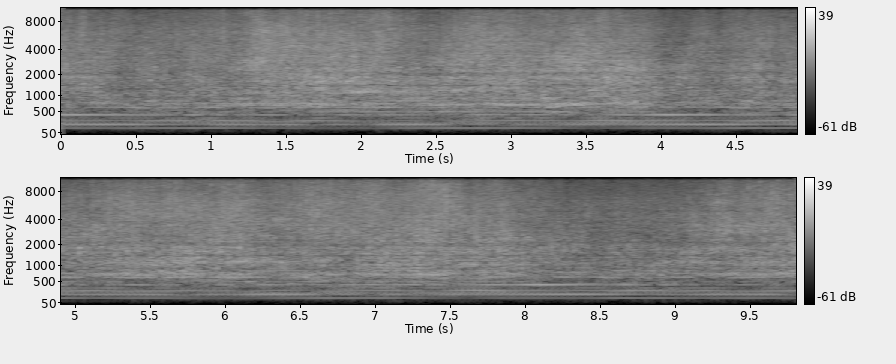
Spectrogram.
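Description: Tyres spin and screech on tarmac.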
